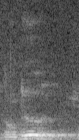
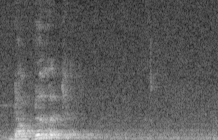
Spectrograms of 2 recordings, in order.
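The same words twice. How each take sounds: First: Said in the usual way. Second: Very slow hushed warning, almost without voice; whispered plea. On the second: Real, not acted. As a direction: breathe it to one listener, slowly.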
